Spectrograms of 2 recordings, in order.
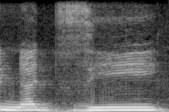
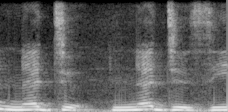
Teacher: नजज़ी, फिर से यहाँ पे कलकले का कायदा हो रहा है क्योंकि जीम के ऊपर साकिन है तो यहाँ पे झटका देंगे और इसे कहते हैं कलकला। अगर हम कलकला नहीं पढ़ेंगे तो अगर हम कलकला अदा नहीं करेंगे तो हम पढ़ेंगे नज्जी, ये गलत है।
